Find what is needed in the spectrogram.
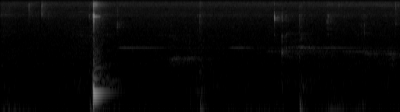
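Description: A mostly quiet room with two faint taps about a second apart, from a finger tapping a phone's touchscreen while working a Bible app; a single spoken word comes just before them.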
